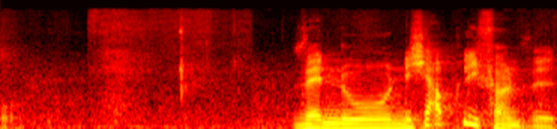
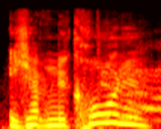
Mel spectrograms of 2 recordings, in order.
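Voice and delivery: excited, higher repeat of the boast; 9 semitones higher, 4 dB louder than usual. Real, not acted. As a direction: boast about it louder. (aufgeregt angeberisch)

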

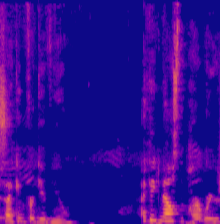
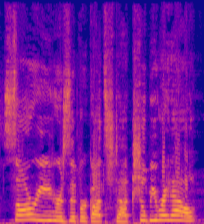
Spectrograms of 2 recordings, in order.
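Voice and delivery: loud call through a door; 3 semitones higher, 9 dB louder than usual. Acted. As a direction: project an excuse to someone outside. Calls out from fitting room.

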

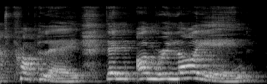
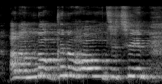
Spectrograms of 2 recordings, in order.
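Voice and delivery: raised, higher and louder, letting the frustration out; refusing to hold the anger in any longer; angry; 8 semitones higher, 4 dB louder than usual. Real, not acted. Vlogger venting at viewers, openly angry and raised. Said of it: "it really does get you flipping angry".

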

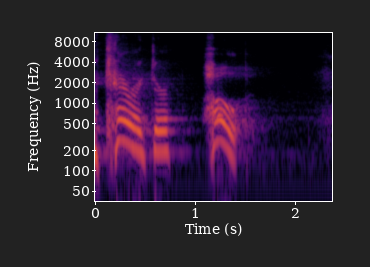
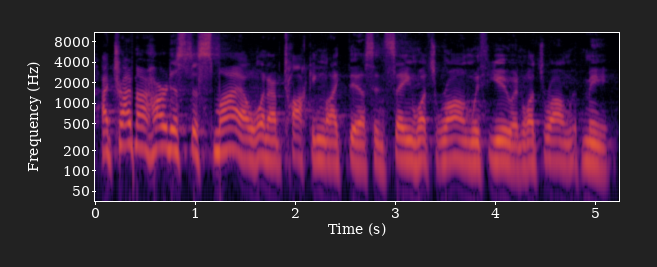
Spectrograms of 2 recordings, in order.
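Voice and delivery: ordinary delivery

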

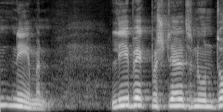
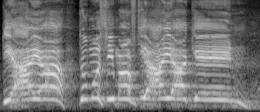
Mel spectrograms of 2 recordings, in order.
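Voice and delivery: high, loud touchline roar; full-force high shout; 13 semitones higher, 7 dB louder than usual. A narrator's reading. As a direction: bellow instructions across the pitch. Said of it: "brüllte der Vater".

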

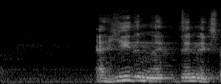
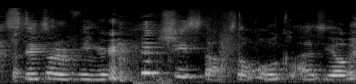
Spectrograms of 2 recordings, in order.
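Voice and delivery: high-pitched talk broken by laughter; laughing; 6 semitones higher than usual. Real, not acted. Friend telling how the teacher stopped class, laughing. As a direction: squeeze the words out between laughs. Cracking up over spitball story.

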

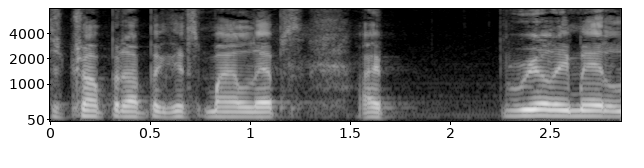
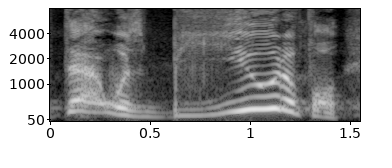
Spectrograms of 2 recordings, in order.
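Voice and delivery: gushing conductor; 8 semitones higher, 5 dB louder, much slower than usual. Retold or imitated. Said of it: "He goes".

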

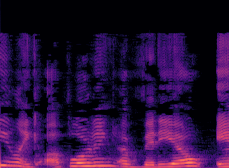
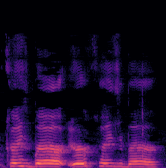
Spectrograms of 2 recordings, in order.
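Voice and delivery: usual speaking voice

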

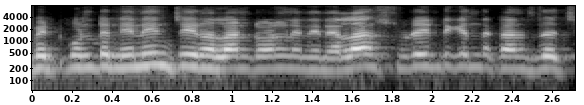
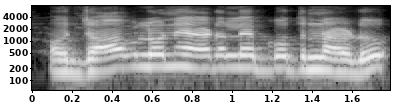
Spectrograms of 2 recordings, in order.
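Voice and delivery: louder repeat; 8 dB louder than usual. Real, not acted. Trainer scolding students, loud exasperated retake. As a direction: hammer the point home with a louder retake.

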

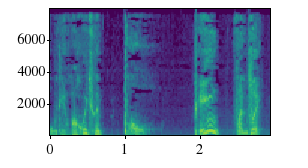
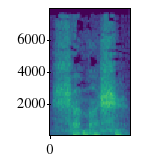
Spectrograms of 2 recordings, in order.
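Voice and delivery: quiet woman's question; 10 semitones lower, 9 dB quieter than usual. A narrator's reading. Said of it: "金凝之说".

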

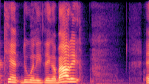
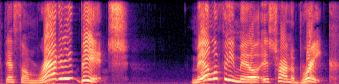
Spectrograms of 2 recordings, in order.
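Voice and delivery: pissed off; 7 dB louder than usual. Real, not acted. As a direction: spit each word out, really angry. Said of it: "Y'all know I'm pissed off now".

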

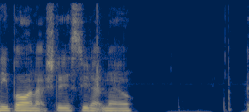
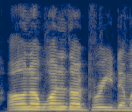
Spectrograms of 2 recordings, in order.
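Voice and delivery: higher, loud lament; loud dismay; 6 semitones higher, 10 dB louder, faster than usual. Real, not acted. Gamer regrets breeding the sheep, loud dismay. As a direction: cry out at your own blunder.

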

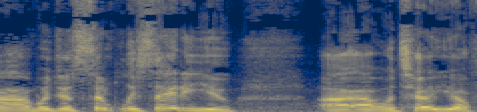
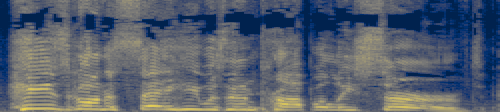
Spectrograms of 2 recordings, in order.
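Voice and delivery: higher-pitched mimicry of the ex in court; child's mom quoted; 7 semitones higher than usual. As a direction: retell her claim in a raised pitch. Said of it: "my child's mom came in court and said".

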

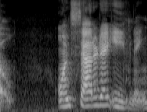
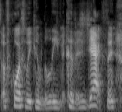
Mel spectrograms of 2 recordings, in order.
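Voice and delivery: ordinary talk, nothing marked

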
